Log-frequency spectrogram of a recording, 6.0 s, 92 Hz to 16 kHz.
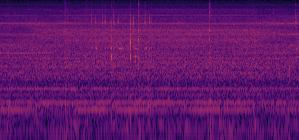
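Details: Anycubic i3 Mega printing PLA: steady stepper whine and fan hiss with a few sharp irregular extruder clicks as filament skips; suspected causes slicer settings, unlevel heat bed, old PLA, or faulty extruder, not confirmed.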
